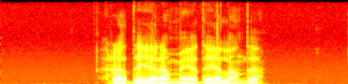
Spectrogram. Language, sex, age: Swedish, male, 26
